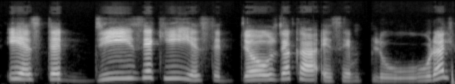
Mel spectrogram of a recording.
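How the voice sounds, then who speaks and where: A woman's voice: fairly high pitch, animated, takes it slowly, pushed and bright, clean tone, dry recording. A woman teaching an online English class, explaining patiently and checking in often with her students.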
